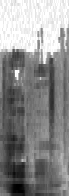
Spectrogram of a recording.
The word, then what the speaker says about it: haben: Então note que a pronúncia do haben aqui ele fica haben, haben igual no zibm. Toda palavra que terminar em B e N vai ter esse som de bm, bm, haben, zibm, fabm, e a menina depois ela fala, responde, né?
